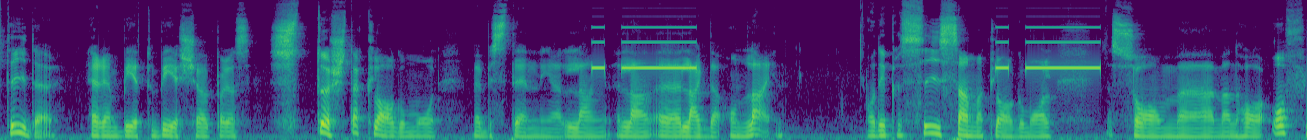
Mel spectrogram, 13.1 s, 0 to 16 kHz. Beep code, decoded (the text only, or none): 1 short, 1 long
